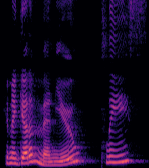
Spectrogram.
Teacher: If you raise your pitch at the end, this rising intonation, it sounds more open.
